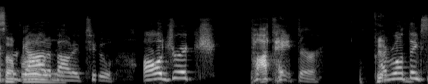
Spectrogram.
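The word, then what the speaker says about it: Potgieter: It is Pothater, I believe. Like, you say it like an angry German. Pothater.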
